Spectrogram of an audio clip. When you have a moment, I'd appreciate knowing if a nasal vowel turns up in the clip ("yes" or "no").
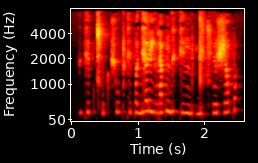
no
